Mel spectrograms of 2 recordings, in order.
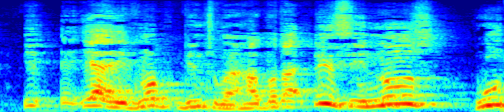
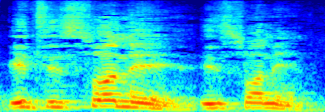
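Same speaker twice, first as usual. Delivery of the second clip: ordinary talk, nothing marked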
